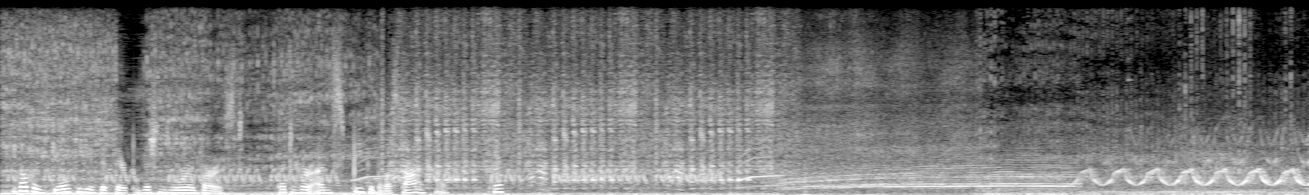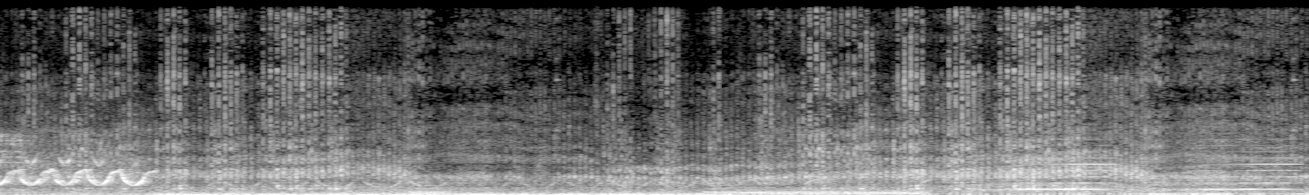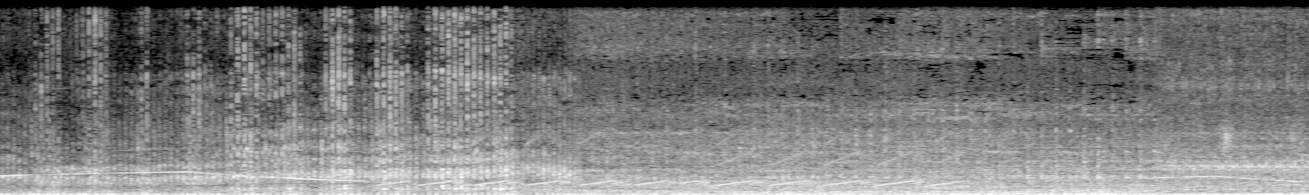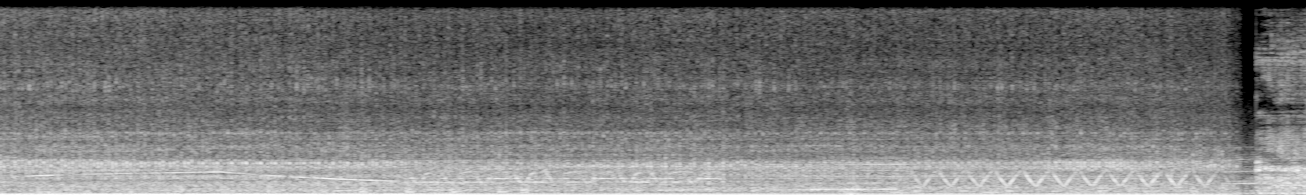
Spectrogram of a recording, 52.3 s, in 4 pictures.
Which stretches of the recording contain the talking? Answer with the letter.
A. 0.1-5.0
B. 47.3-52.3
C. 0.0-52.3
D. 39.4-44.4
A.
